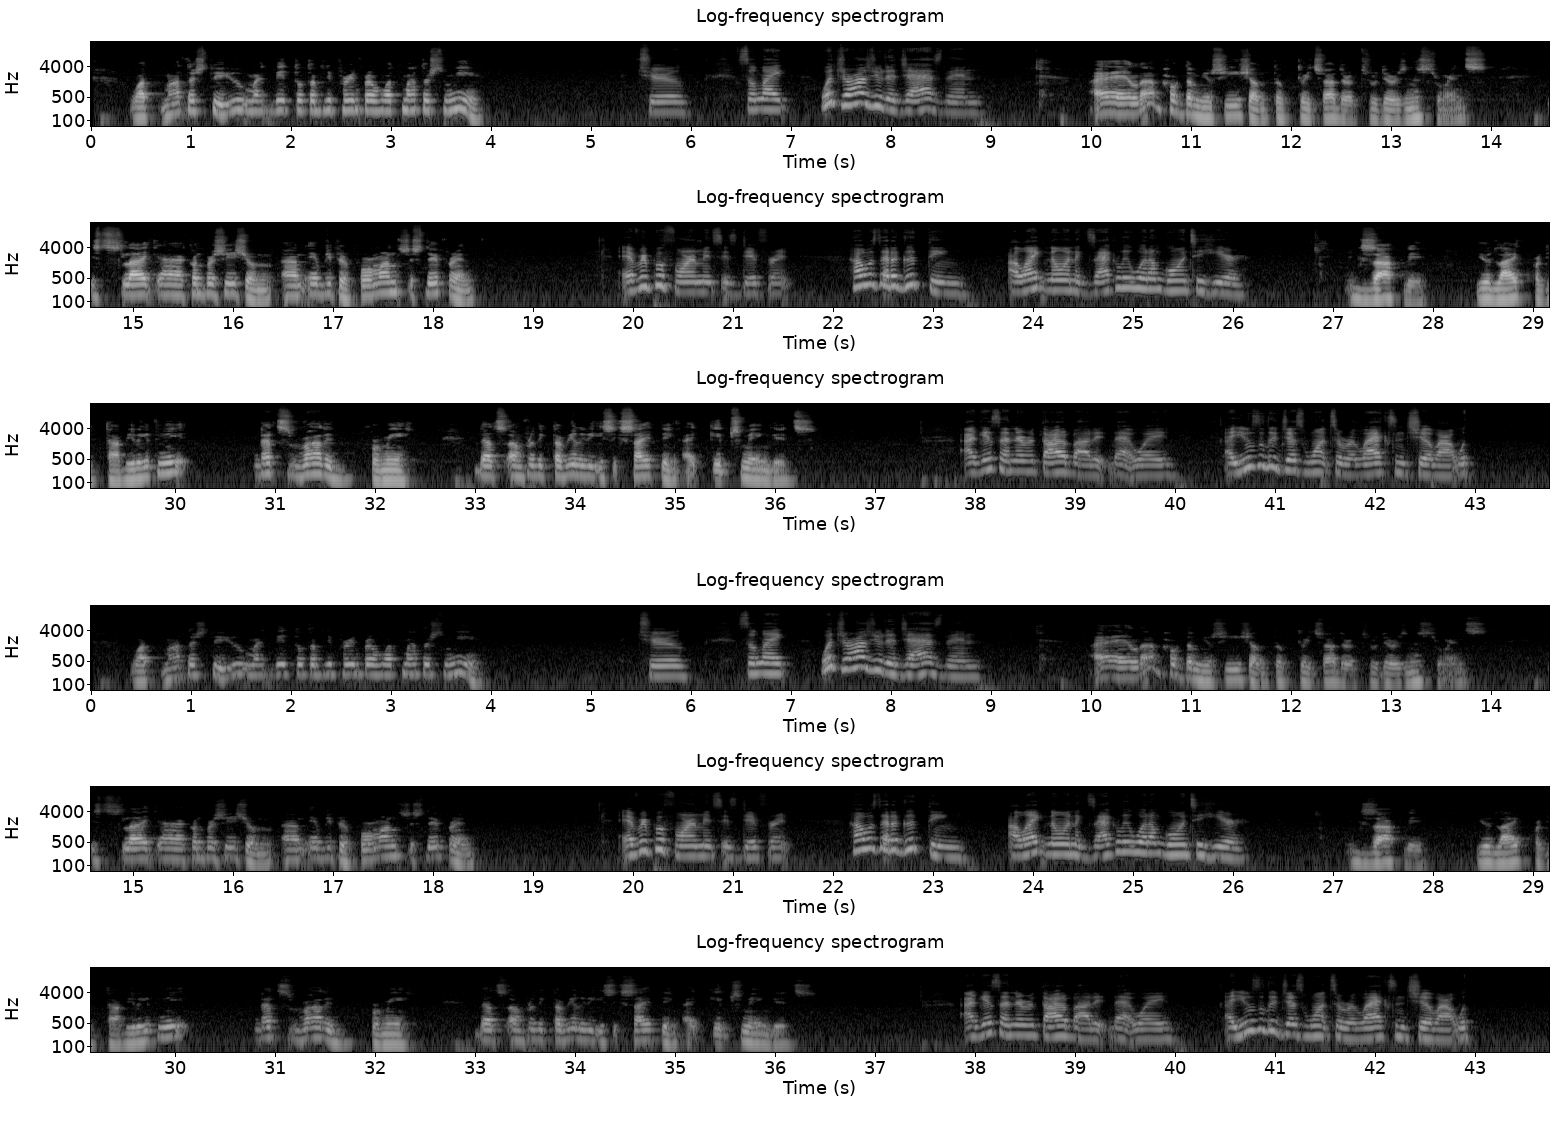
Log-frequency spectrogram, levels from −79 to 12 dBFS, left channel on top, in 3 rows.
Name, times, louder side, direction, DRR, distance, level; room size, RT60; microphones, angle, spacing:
voice 1, 0.4-3.9 9.5-9.6 10.0-13.9 14.6-18.4 27.1-27.9 28.4-30.1 30.8-32.3 33.0-36.4, left 7 dB, 90° left, 0.3 m, -27 dB
voice 2, 5.5-6.0 6.3-6.9 7.3-8.9 19.9-21.5 22.2-23.3 23.7-26.1 37.9-40.0 40.5-43.0, left 2 dB, 10° left, 0.4 m, -29 dB
3.6 x 2.1 x 2.8 m
head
